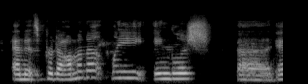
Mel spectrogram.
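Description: A woman at a very slow pace with fairly even intonation, over light background noise. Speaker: panelist. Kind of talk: panel discussion talk. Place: meeting room. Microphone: camera far.

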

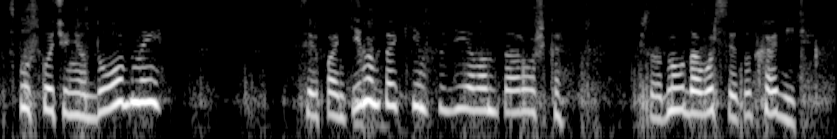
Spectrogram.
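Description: Her tone dark and mellow with a slightly husky edge, a woman speaks at a fairly high pitch with ordinary pitch variation. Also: fairly slow pace.

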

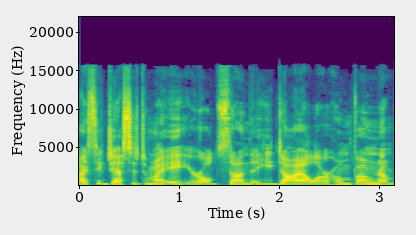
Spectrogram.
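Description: A woman with a bright, sharp tone talks at a very fast pace, her pitch swinging very widely. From US Midwest, northwestern Ohio. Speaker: professor. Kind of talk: lecture. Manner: formal.

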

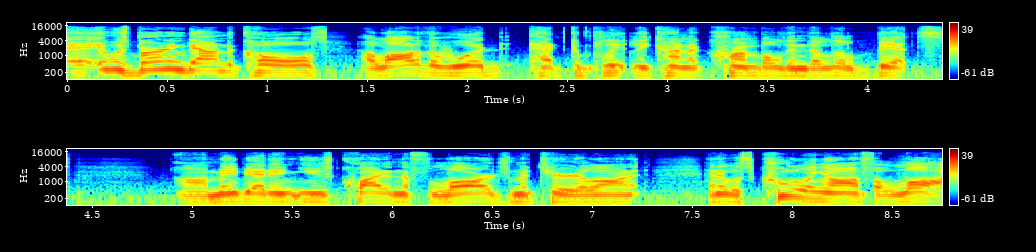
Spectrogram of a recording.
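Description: Over music in the background, the speech moves at a very fast pace with lively intonation, the sound dry with no echo. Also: man, high pitch for a man. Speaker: pottery instructor. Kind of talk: tutorial. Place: open country.

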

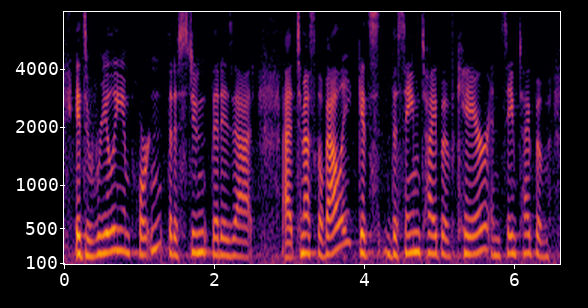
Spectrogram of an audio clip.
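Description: With a plain, everyday voice, a woman speaks at a fairly high pitch with ordinary pitch variation. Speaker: school mental health staff; presenter. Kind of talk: presentation to school board. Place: meeting room. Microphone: podium.

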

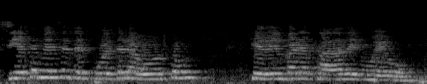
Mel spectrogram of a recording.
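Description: Audible room echo and noticeable background noise around a woman's high-pitched voice with fairly even intonation. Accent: non-native. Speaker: testimony narrator in projected video. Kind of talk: personal testimony. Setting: projected video recorded in a school hall. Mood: sorrowful, confessional. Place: hall. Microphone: pa.

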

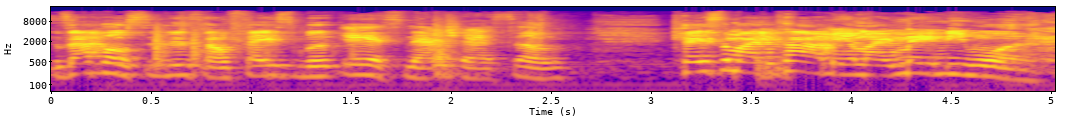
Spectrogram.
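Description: Over music in the background, a woman talks at a very fast pace with ordinary pitch variation. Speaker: food vlogger. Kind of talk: casual vlog chat. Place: home room. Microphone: camera far.

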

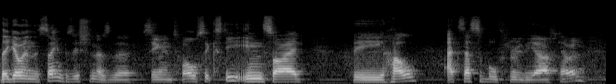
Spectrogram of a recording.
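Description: A man speaks at a moderate pace with ordinary pitch variation. There is light background noise behind him. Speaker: presenter. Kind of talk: product walkthrough. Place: factory.

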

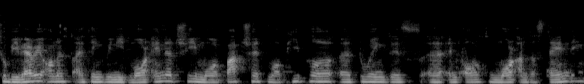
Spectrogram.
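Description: The voice is somewhat breathy, with fairly even intonation at a fairly quick pace. The background is quiet. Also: man. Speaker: panel moderator. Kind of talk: moderator introduction and slide explanation. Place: home room. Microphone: webcam.

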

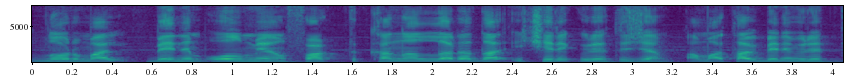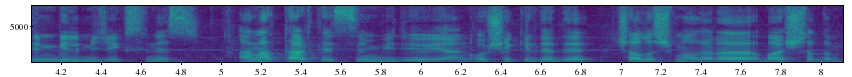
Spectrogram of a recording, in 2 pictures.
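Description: Delivered at a very fast pace with hardly any pauses, the speech has lively intonation. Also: man. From Adana, southern Turkey. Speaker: YouTuber and sketch comedian. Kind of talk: interview answering reader questions.

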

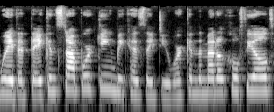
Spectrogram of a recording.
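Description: A bright, sharp tone against a quiet background. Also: woman. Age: 20s. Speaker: YouTuber, planner creator. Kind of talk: casual vlog talk and tutorial. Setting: at home. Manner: casual, many fillers. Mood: chatty, a bit tired.

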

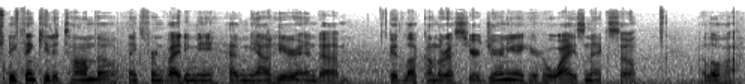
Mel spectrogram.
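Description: Over light background noise, a man talks at a fairly quick pace in monotone, flat intonation, with a dry sound with no echo. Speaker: golf vlogger. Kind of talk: casual talk to camera. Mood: relaxed, upbeat. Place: open country. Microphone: phone near.

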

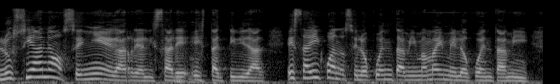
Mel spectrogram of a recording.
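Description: Talking at a fairly quick pace, a woman leaves hardly any pauses. Her pitch swings very widely over light background noise. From Argentina, Greater Buenos Aires. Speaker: activist, sister of a missing youth. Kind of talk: TV interview. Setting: TV studio. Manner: animated. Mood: earnest, indignant, emotional. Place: studio. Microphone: lapel.

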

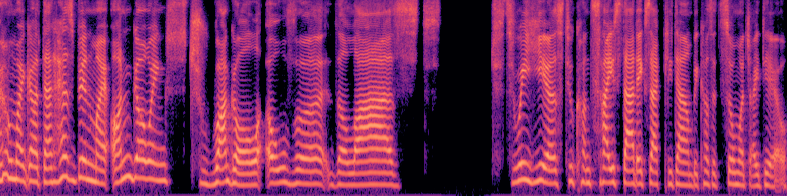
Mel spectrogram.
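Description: A woman speaks very slowly with a German accent and ordinary pitch variation. The background is quiet. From East Germany. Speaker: business consultant and mindset coach; mindset coach. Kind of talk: interview. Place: home room.

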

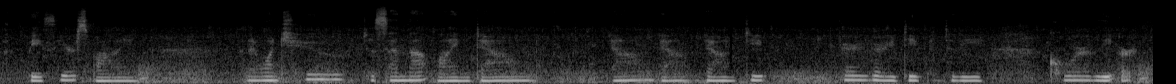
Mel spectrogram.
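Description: Soft-spoken and calm, a woman at medium pitch talks very slowly in a flat monotone, with long, frequent pauses. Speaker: cannabis and spirituality content creator. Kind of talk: guided grounding meditation. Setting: rain sounds layered in background. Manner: soft-spoken, calm, slow.

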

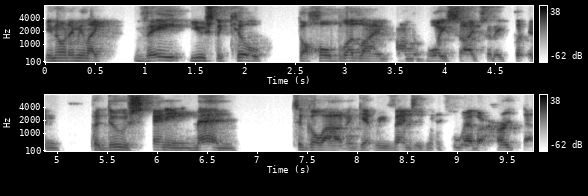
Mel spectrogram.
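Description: A man with a New York accent speaks over a quiet background. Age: middle-aged. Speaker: former organized crime associate; podcast guest. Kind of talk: interview. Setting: video call. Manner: animated. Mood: animated storytelling. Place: home room. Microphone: earbuds.

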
